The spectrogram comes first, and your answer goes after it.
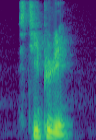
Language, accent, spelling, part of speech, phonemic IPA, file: French, France, stipuler, verb, /sti.py.le/, LL-Q150 (fra)-stipuler.wav
- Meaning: to specify, stipulate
